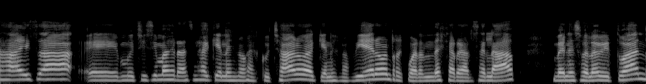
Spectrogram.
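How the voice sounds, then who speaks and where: Man, podcast host, gracious, high smooth voice, dry dull sound. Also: a bit bright, no echo. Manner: gracious, thanks the guest repeatedly. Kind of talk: interview hosting.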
